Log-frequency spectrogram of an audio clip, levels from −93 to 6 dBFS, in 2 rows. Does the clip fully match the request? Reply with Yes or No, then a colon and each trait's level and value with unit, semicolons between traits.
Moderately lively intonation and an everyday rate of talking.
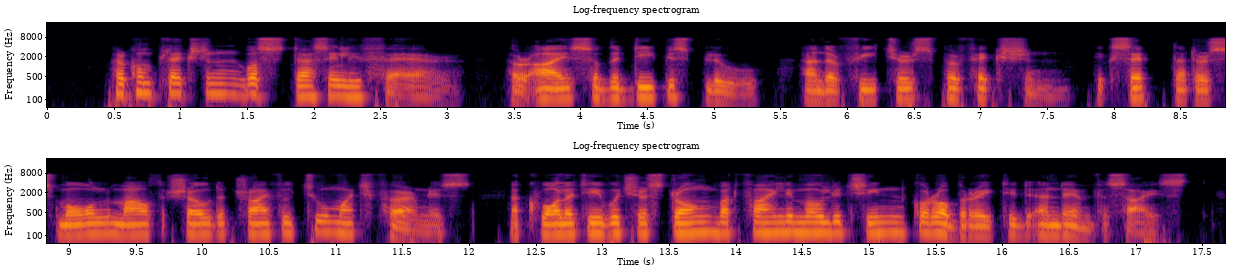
No: average, 3.4 semitones; slow, 130 wpm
